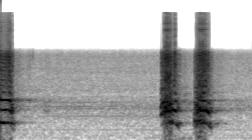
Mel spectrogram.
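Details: Single loud bark from Cuci, a male dog about two years old, a Plott and German Shorthair Pointer mix that loves to hunt, followed after a pause by two quick sharp barks in succession, with a low background hum between them.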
